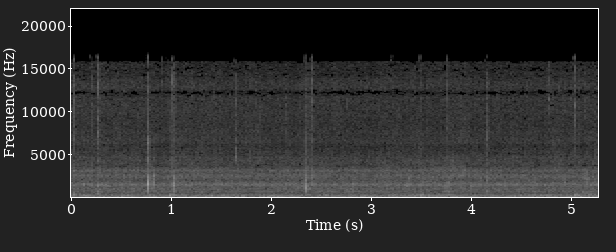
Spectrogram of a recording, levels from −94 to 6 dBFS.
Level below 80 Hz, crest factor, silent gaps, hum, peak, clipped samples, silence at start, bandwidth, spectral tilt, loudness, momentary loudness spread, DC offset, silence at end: -58 dBFS; 34 dB; none; none; -10 dBFS; under 0.1%; 0 s; 17 kHz; -3 dB/octave; -44 LUFS; 8 LU; under 0.1%; 0 s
